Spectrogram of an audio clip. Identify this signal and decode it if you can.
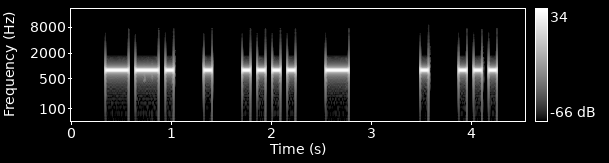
Morse code, heard as a keyed tone, about 16 wpm, spaced as for 14 wpm, 800 Hz. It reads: GEHT ES
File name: Morsekurs / Witze / Witz 28. April 2026 70 F80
